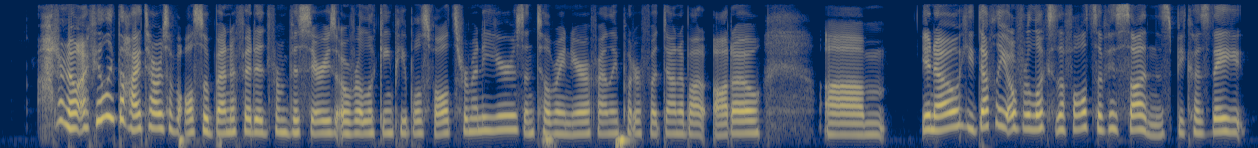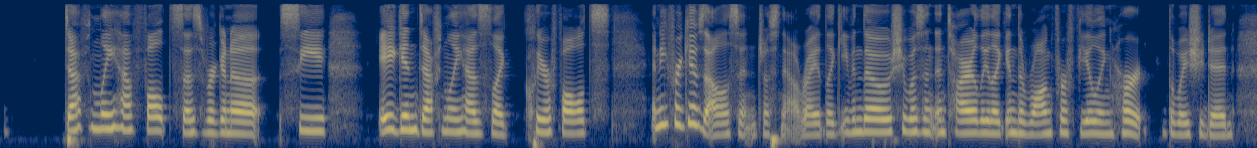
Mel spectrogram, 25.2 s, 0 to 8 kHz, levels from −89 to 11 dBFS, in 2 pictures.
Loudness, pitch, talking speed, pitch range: -19 LUFS, 215 Hz, 190 wpm, 200-260 Hz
